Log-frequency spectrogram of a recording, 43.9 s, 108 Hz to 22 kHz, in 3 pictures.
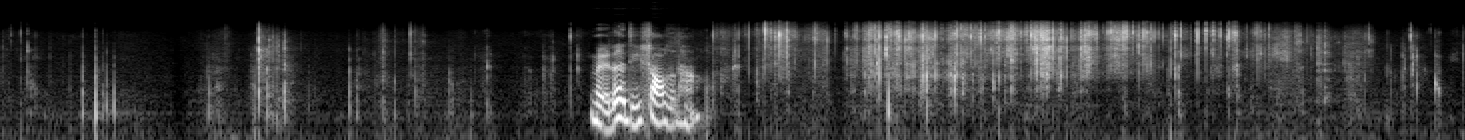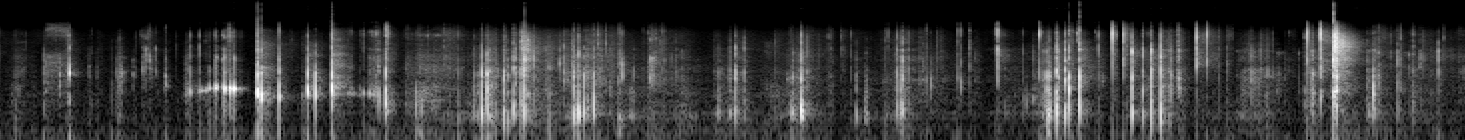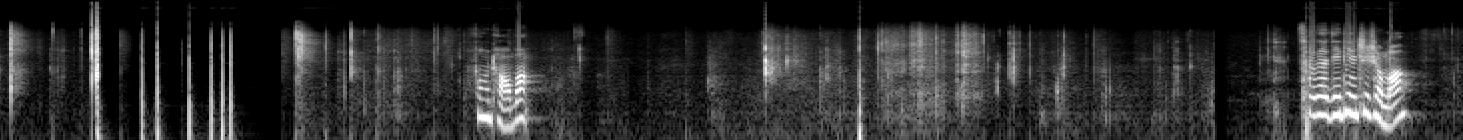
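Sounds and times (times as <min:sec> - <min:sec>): plastic wrapper crinkling: 0:07.1 - 0:14.4, 0:17.8 - 0:30.0, 0:36.9 - 0:41.4
chewing hard candy: 0:07.2 - 0:29.4.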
